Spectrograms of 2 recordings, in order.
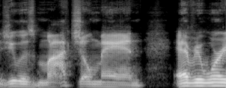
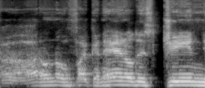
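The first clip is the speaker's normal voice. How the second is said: higher put-on wrestler voice, lightly done; imitating Macho Man; 8 semitones higher than usual. Retelling Macho Man talking to Mean Gene, a raised imitation voice. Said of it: "he's like".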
